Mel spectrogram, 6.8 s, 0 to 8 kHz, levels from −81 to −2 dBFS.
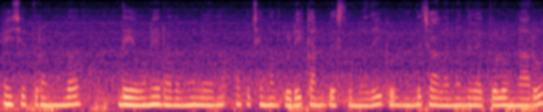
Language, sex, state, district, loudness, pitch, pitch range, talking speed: Telugu, female, Andhra Pradesh, Chittoor, -14 LUFS, 195 Hz, 190-210 Hz, 135 wpm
